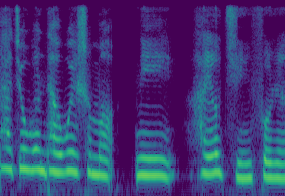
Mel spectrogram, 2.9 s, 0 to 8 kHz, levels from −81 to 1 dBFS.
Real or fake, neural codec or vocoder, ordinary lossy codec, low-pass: fake; codec, 16 kHz in and 24 kHz out, 0.4 kbps, LongCat-Audio-Codec, two codebook decoder; none; 7.2 kHz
